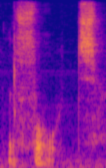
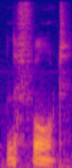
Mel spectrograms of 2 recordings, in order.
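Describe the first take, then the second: First: Whispered under the breath; softly whispered aside. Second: Said in the usual way. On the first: Shown as a demonstration. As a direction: breathe the name out, no voice. Repeats the name, whispered.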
